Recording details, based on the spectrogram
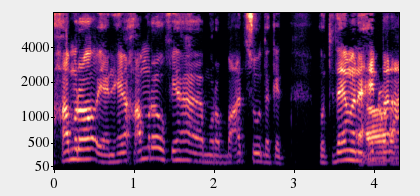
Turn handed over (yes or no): no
